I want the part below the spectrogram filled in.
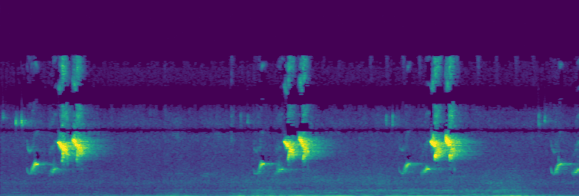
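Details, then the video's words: Breeder-kept blue-black grassquit delivering coleiro tuí-tuí style song: three thin rising notes capped by buzzy bursts, repeated roughly every two seconds, over a steady low humming background. "TIZIU CANTANDO COLEIRO TUÍ-TUÍ"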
